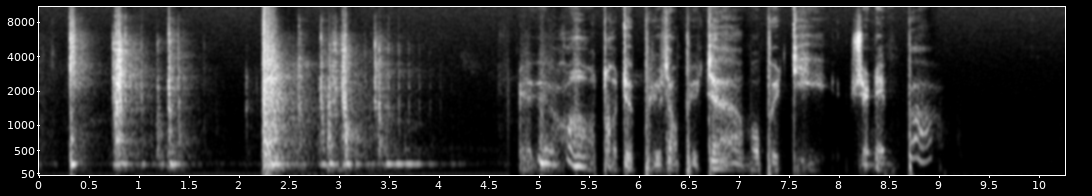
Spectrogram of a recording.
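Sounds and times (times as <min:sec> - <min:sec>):
office door closing: 0:00.0 - 0:04.2
steady low hum: 0:00.0 - 0:10.2
speech: 0:05.0 - 0:09.1.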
